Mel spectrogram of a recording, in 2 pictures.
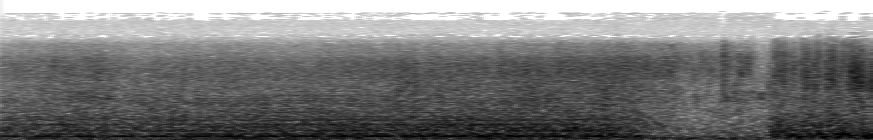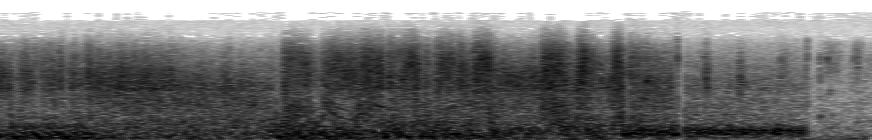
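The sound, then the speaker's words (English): Rapid bursts of gunfire crackle at frogmen in the water, through a loud, steady roar like an engine and churning water, the shots growing denser and sharper in the second half. No one speaks. “As they come under fire in the water”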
